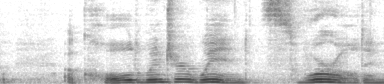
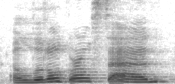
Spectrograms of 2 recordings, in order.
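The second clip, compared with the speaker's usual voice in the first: ordinary delivery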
